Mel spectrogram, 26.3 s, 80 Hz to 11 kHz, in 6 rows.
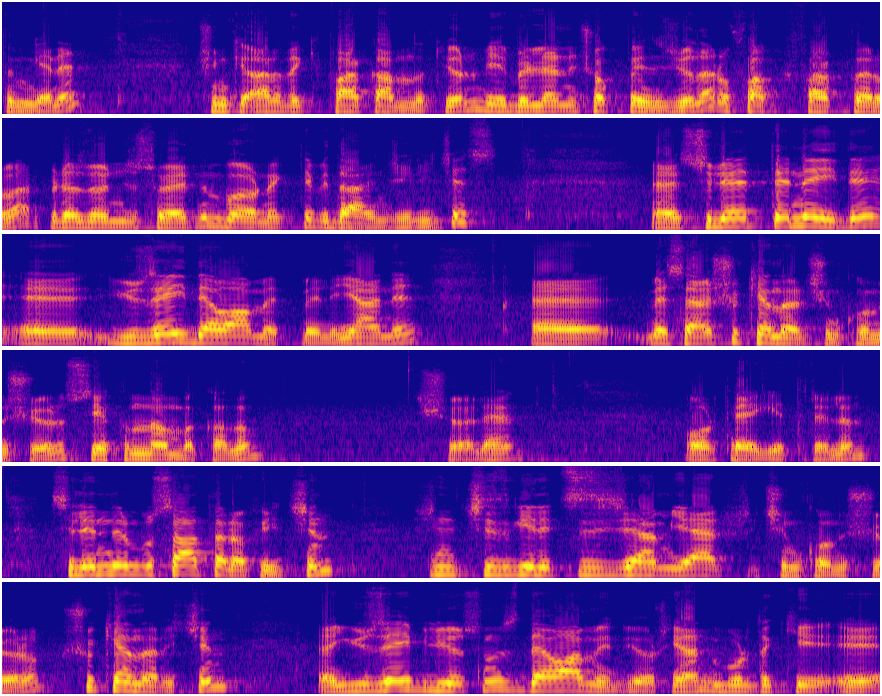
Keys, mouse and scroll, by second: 15.9-19.0 middle drag, 19.7-26.3 d, 21.0 click, 24.3 click.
